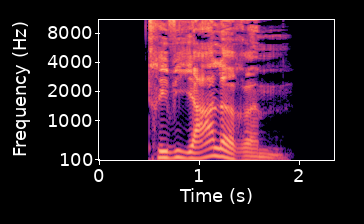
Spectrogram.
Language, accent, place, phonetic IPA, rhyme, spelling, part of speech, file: German, Germany, Berlin, [tʁiˈvi̯aːləʁəm], -aːləʁəm, trivialerem, adjective, De-trivialerem.ogg
- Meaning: strong dative masculine/neuter singular comparative degree of trivial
